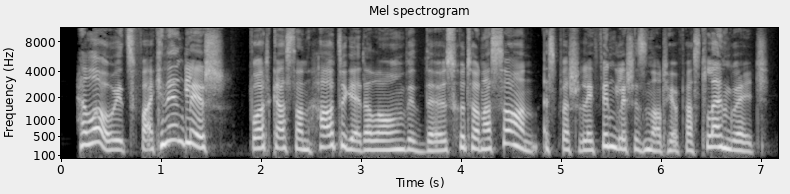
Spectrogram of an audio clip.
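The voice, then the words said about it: Russian accent. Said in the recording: “I'm from Russia. And you probably already hear that by my accent.”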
